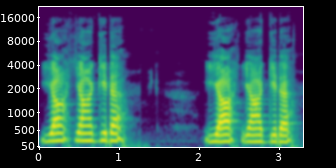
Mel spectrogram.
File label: "yahyaketv", muscogee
